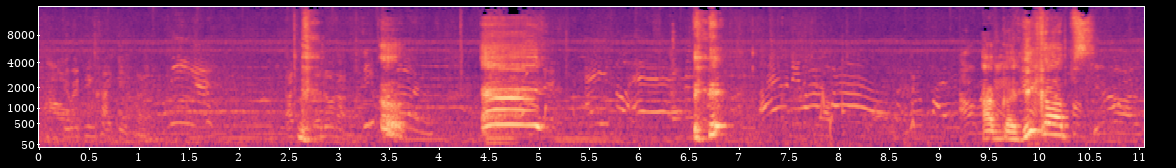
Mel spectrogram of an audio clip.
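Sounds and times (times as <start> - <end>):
faint speech: 0.0 - 11.0
person hiccuping: 2.6 - 2.8, 6.5 - 6.9.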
